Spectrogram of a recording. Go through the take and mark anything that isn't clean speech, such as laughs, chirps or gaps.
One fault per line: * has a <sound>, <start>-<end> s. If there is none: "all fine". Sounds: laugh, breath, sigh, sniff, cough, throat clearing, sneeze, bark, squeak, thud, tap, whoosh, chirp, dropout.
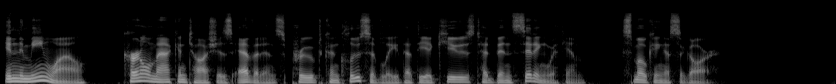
all fine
